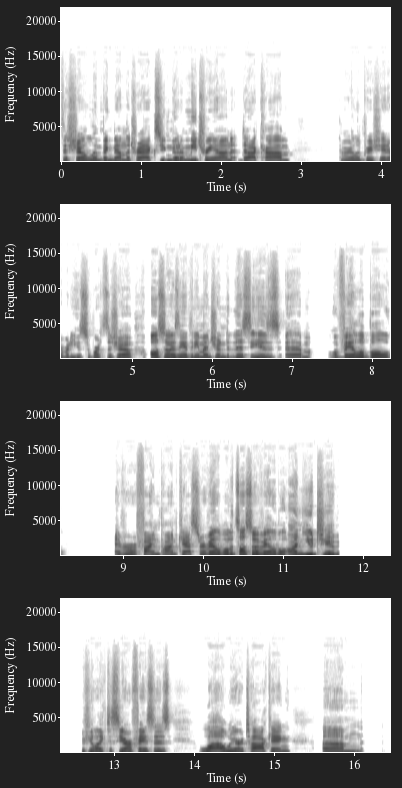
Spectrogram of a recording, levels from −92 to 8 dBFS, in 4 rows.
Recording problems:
audio cutting out; at 12 s for 1 s

